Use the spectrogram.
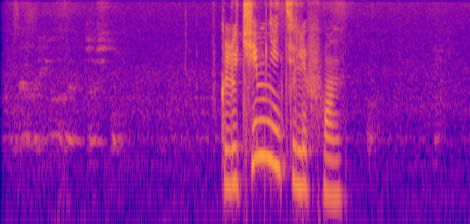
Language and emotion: Russian, neutral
